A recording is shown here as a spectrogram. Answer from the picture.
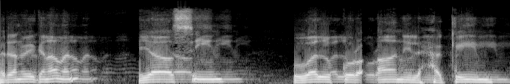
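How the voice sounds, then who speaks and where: A man's medium-pitched voice stays monotone and flat as noticeable background noise runs behind it. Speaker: Islamic preacher. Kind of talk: Islamic sermon.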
